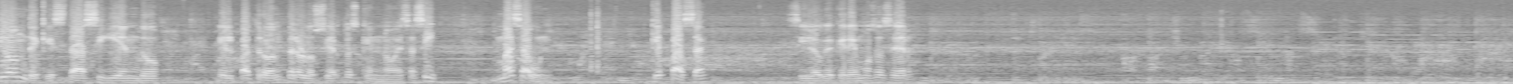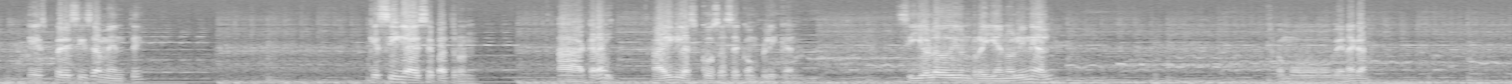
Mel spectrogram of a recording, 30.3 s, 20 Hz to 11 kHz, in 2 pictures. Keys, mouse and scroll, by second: 4.7 click, 5.6 Delete, 7.1 click, 8.3 click, 9.8-11.1 drag, 11.5 click, 14.2-15.2 drag, 15.3-16.4 drag, 16.6 click, 17.5 click, 22.4 click, 23.8 click, 25.0 click, 26.8-28.9 drag, 29.1-30.2 drag.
